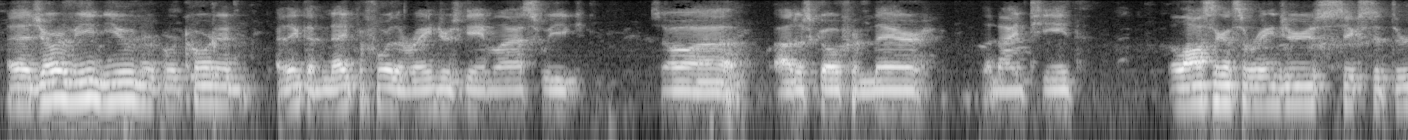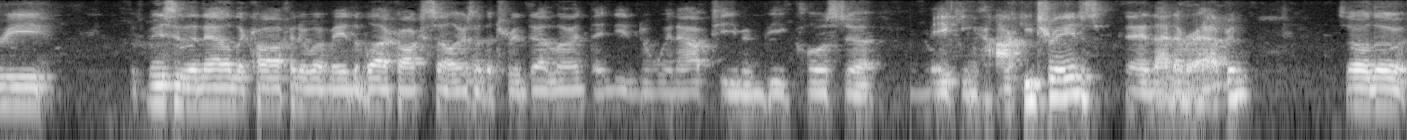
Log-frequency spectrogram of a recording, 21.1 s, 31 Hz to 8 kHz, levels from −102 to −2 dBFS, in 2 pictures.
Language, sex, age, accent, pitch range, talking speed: English, male, 20-39, American, 110-135 Hz, 195 wpm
